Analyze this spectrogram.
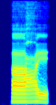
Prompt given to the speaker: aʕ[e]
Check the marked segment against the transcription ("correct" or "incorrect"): correct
